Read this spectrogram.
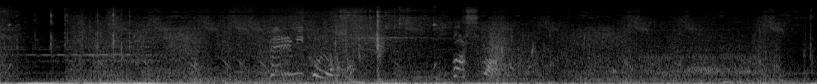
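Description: Magic blasts and explosions crackle.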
